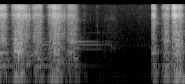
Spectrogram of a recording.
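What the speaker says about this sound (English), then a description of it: "I used a rip saw to make a bit thicker kerf" Rip saw cutting a thicker kerf into a wooden handle for a mini sledgehammer, heard as loud rhythmic rasping strokes, a pause of near silence, then renewed sawing.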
